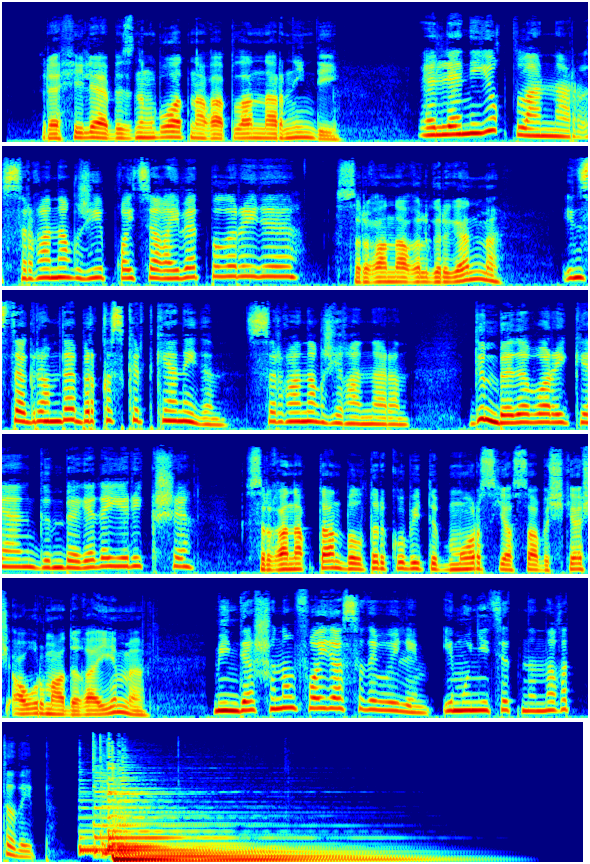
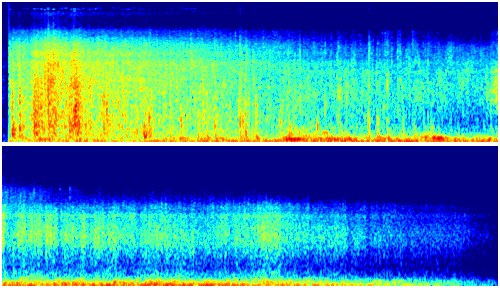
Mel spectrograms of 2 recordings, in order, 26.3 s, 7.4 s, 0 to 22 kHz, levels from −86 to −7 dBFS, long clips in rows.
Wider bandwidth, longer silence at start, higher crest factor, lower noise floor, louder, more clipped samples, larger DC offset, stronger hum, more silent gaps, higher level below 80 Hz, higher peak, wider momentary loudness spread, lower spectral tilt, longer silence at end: first, 15.5 kHz vs 10 kHz; first, 0.3 s vs 0.05 s; about the same, 18 dB vs 22 dB; first, -65 dBFS vs -49 dBFS; about the same, -20 LUFS vs -22 LUFS; neither; neither; neither; neither; second, -32 dBFS vs -26 dBFS; about the same, 0 dBFS vs 0 dBFS; second, 11 LU vs 20 LU; first, -6.5 dB/octave vs -4.5 dB/octave; first, 0.95 s vs 0.45 s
